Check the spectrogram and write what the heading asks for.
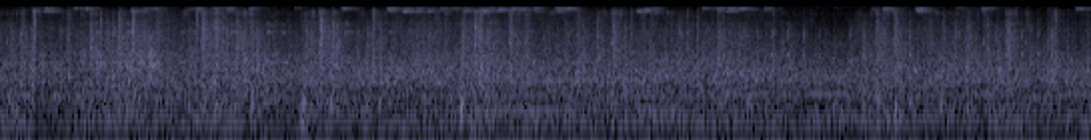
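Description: Steady running noise of a moving road vehicle, with many irregular small clicks and rattles.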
